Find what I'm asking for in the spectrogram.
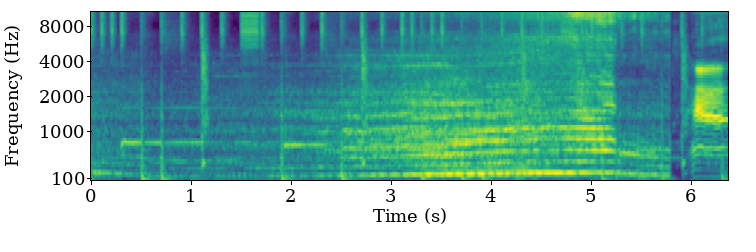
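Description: A 600hp Mazda RX-7 with a 13B semi-peripheral-port rotary engine drives close by, its loud engine note climbing and falling through repeated revs, with a brief tire squeal near the end.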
